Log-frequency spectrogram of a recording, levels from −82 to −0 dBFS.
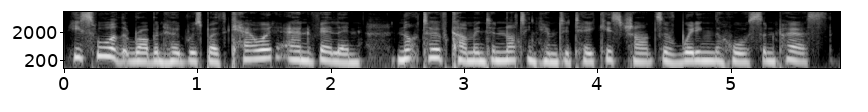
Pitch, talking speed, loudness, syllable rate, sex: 205 Hz, 270 wpm, -18 LUFS, 6.9 syllables/s, female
